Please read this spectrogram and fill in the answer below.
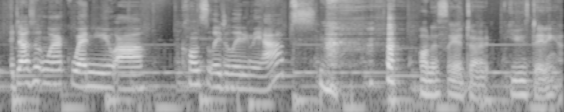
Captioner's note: laughs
